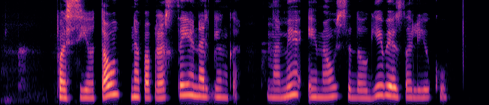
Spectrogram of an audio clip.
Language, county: Lithuanian, Marijampolė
